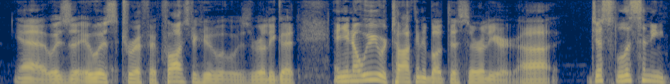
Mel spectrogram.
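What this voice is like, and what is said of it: Usual voice. Nothing is said of it.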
